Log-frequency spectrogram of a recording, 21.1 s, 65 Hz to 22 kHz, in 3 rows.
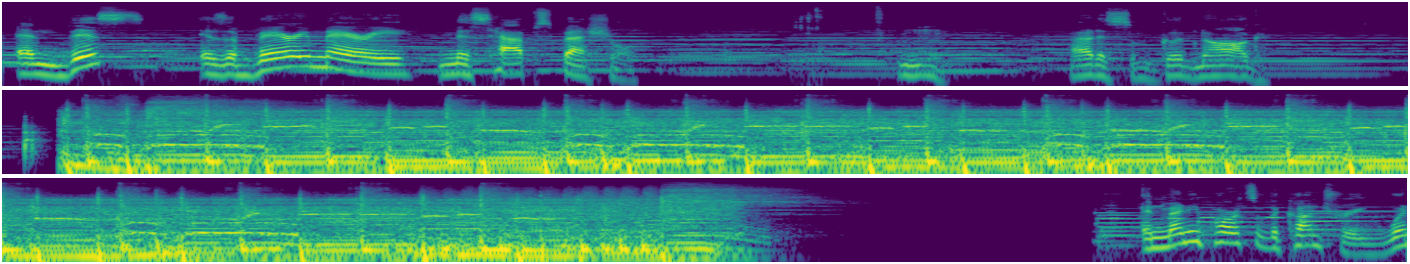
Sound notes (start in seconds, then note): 7.4 spirited instrumental music; 7.8 whistling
